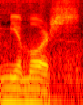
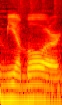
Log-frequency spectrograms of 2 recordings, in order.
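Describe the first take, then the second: First: The word ends in an sh sound. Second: The word ends in a plain r sound. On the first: "their ending R's turn into S H" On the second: "as opposed to mi amor"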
